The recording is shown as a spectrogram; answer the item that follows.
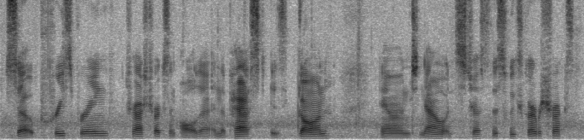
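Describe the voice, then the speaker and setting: Host type: casual rambling man, low voice, bit rough from recent illness, faint street noise behind. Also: slow pace, poor audio. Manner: chatty, rambling explanations. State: voice a bit off after being sick. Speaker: channel host. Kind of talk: casual vlog talk to camera. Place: outdoors by a street in the early morning.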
